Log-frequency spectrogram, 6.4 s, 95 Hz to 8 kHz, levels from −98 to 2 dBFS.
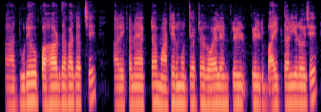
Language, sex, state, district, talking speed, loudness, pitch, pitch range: Bengali, male, West Bengal, Jhargram, 160 wpm, -21 LUFS, 135 Hz, 130-140 Hz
